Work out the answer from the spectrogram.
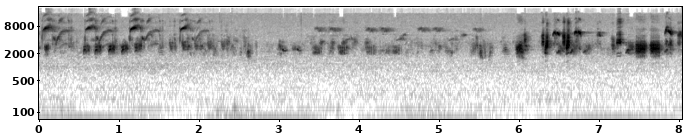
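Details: Great reed warbler in full, powerful song in May among reed beds on Lake Biwa's shore, where many sing here and there: rasping, grating chirps and chattering phrases delivered in rapid bursts, pausing briefly midway, over a steady low hum.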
